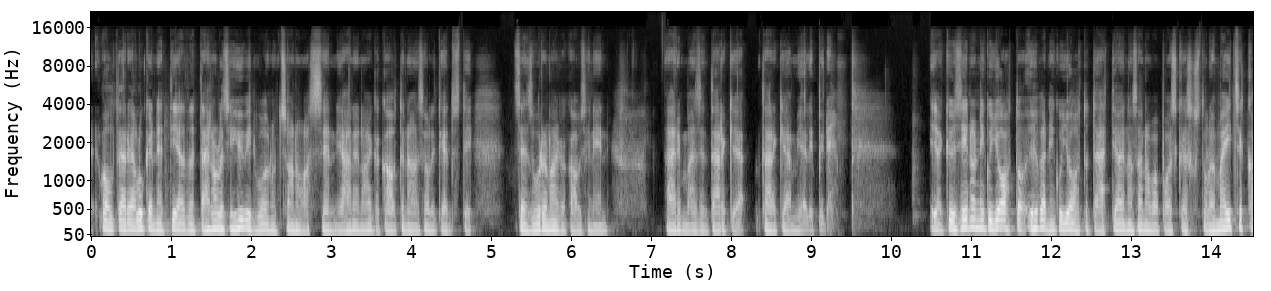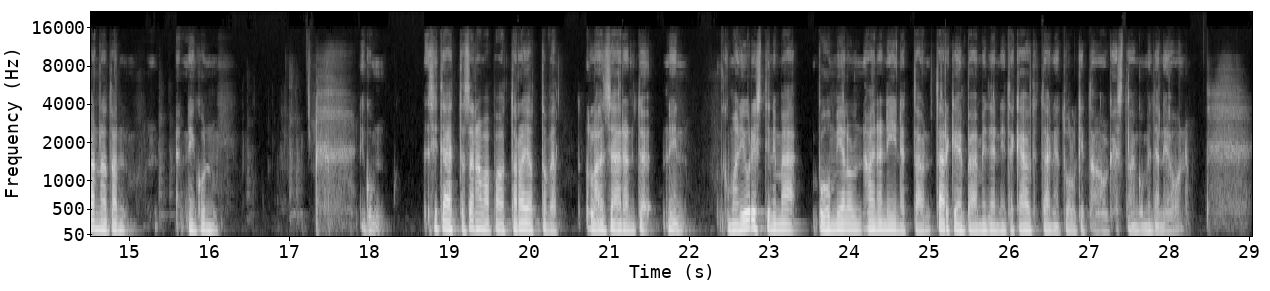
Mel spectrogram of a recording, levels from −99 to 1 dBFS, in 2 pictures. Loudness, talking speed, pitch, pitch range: -17 LUFS, 155 wpm, 125 Hz, 115-135 Hz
